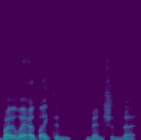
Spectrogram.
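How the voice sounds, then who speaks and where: A man with a booming voice chatting casually on a stream, rambling and hesitant, with many fillers and restarts. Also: a little fast, smooth, no echo, clean studio sound. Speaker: streamer discussing his game character. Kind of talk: casual chat.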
